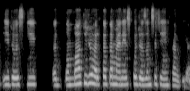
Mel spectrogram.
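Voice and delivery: normal talking voice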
